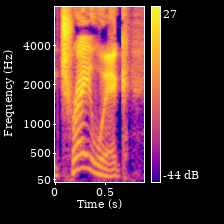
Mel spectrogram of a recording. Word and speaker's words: Traywick: No, it is Trawick. You're right, and that is spelled Traywick.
